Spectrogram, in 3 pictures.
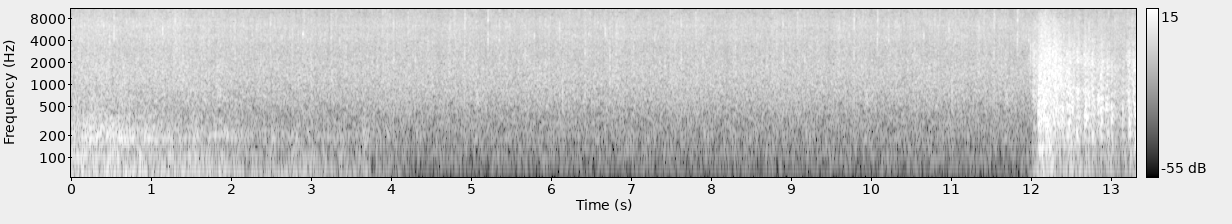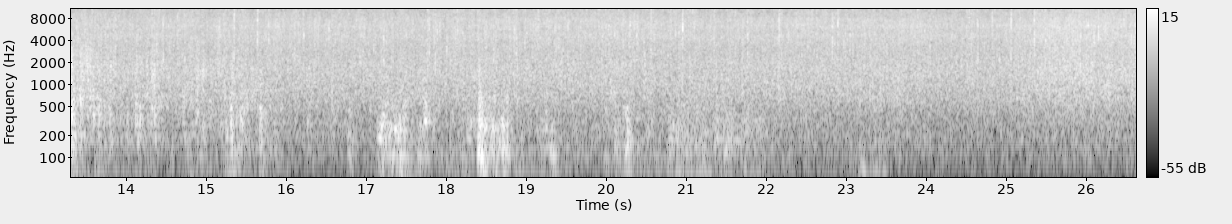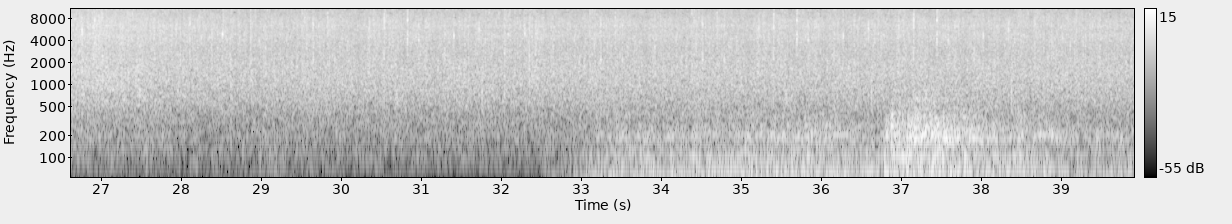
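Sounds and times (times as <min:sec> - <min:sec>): thunderclap: 0:00.0 - 0:03.8, 0:12.0 - 0:16.0, 0:33.0 - 0:39.9
distant thunder rumble: 0:00.0 - 0:03.9, 0:12.0 - 0:22.0, 0:32.8 - 0:39.9
rolling thunder: 0:00.0 - 0:03.9, 0:12.0 - 0:22.0, 0:32.9 - 0:39.9
heavy rain: 0:00.0 - 0:39.9.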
